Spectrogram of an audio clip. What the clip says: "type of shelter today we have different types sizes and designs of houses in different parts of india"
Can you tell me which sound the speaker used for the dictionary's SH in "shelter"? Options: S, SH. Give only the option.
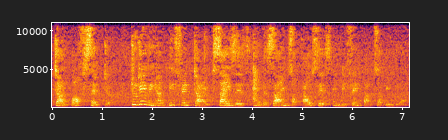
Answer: S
